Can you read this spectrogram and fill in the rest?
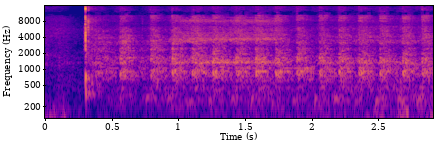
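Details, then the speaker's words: Honda Hornet motorcycle, battery on charger and fuel light flashing: starter turns engine at uneven, labouring rate without catching; owner suspects too little amperage for fuel pump, possibly airbox or throttle issue. "hooked it to the charger earlier we had a fuel light flashing that a't going to be enough"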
